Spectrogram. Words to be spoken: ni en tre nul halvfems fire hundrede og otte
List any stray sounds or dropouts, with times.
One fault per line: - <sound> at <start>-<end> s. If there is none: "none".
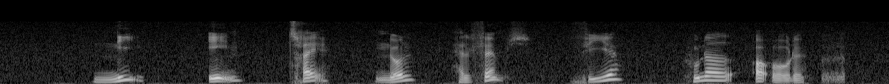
- laugh at 8.2-8.5 s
